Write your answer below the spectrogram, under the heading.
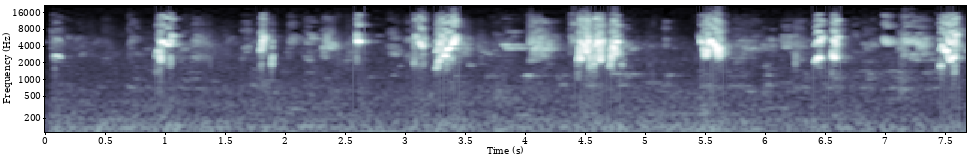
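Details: Lovebirds kept as tame pets chirping: clusters of sharp, high, buzzy chirps and short screeches in quick irregular bursts, some doubled or tripled, with brief quiet gaps between them.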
